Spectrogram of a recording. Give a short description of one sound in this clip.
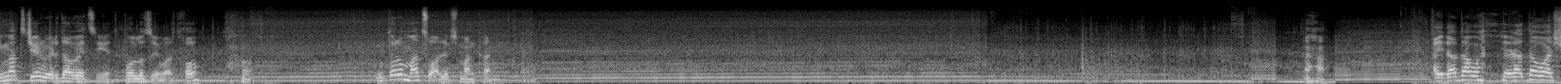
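A car engine roars steadily, its pitch rising and falling with gear changes.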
